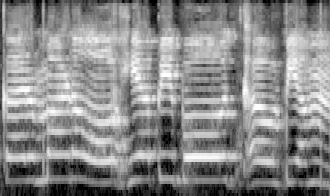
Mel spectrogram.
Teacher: బోద్ధవ్యం విబోద్ధవ్యం అనేది hard word లాగా కొంచెం ఇది జాగ్రత్తగా చెప్పాలి అందరూ బో కి మహాప్రాణం లేదు బోధవ్యం ద కి ద వత్తు మహాప్రాణం రెండు వినపడేటట్టు చెప్పాలి బో కి ద ని జాయిన్ చేసి చెప్పాలి బోధ్ అలా వినిపించాలి బోద్ధవ్యం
